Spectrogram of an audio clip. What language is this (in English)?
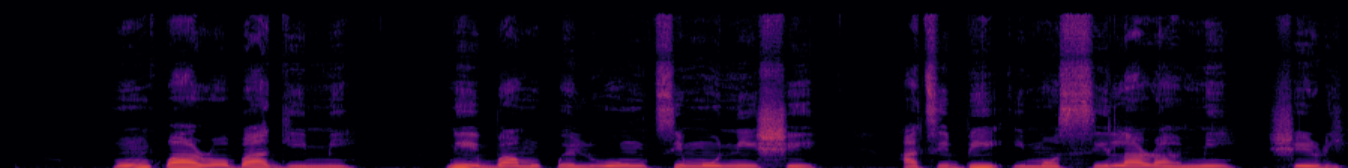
Yoruba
